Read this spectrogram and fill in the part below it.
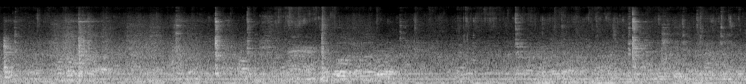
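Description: A metal spatula scrapes and taps against a griddle.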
